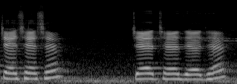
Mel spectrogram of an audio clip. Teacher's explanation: च छ ज झ, ये तालव्य ध्वनि होते हैं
